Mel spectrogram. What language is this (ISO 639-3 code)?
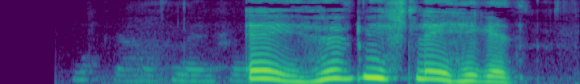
bak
